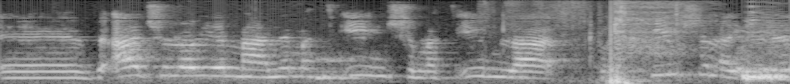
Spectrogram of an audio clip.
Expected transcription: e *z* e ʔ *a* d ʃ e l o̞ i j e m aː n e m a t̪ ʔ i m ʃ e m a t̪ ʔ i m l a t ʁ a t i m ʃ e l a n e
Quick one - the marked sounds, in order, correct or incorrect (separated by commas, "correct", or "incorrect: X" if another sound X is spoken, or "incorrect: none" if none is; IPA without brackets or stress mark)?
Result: incorrect: v, correct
